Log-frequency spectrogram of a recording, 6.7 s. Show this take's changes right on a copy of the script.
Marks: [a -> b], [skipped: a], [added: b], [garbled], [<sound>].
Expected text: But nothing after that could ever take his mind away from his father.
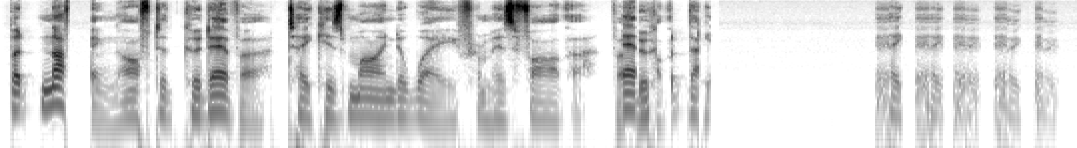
But nothing [dropout] after [skipped: that] could ever take his mind away from his father. [garbled] [laugh]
